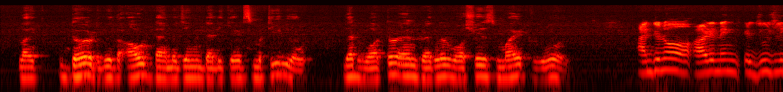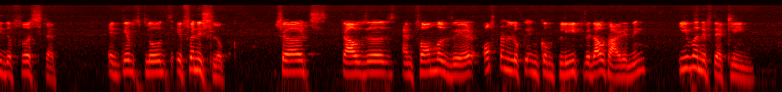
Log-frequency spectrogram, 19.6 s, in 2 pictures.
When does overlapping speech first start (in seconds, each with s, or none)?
none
